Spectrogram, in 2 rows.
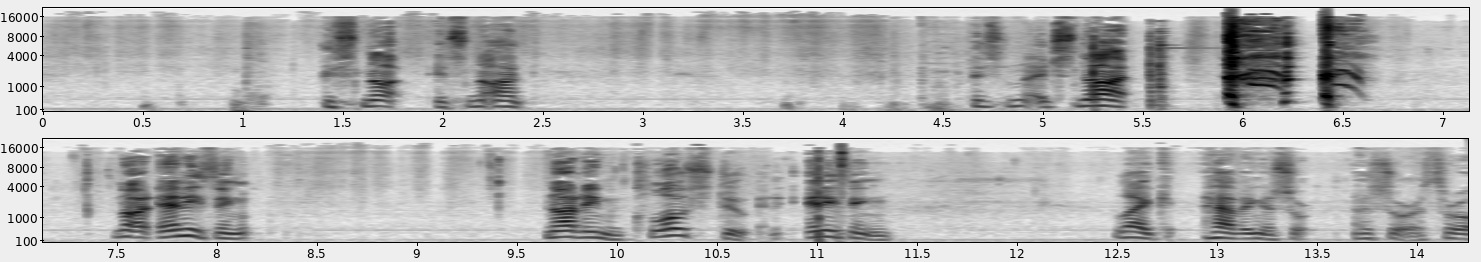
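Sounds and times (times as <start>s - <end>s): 
speech: 1.4s - 2.6s, 4.6s - 5.6s, 7.5s - 8.3s, 9.6s - 11.5s, 12.5s - 14.2s
person coughing from a tickle in the throat: 5.9s - 6.7s.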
